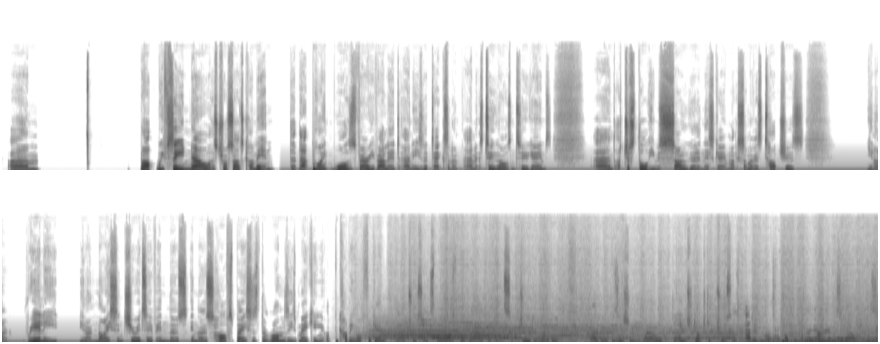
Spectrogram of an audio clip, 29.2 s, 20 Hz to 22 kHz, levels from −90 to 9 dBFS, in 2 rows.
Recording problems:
crowd noise; very loud; from 21 s on; 1 dB above the speech
electrical hum; faint; from 4.5 to 18 s and from 22 s on; 50 Hz, 25 dB below the speech

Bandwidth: 16.5 kHz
